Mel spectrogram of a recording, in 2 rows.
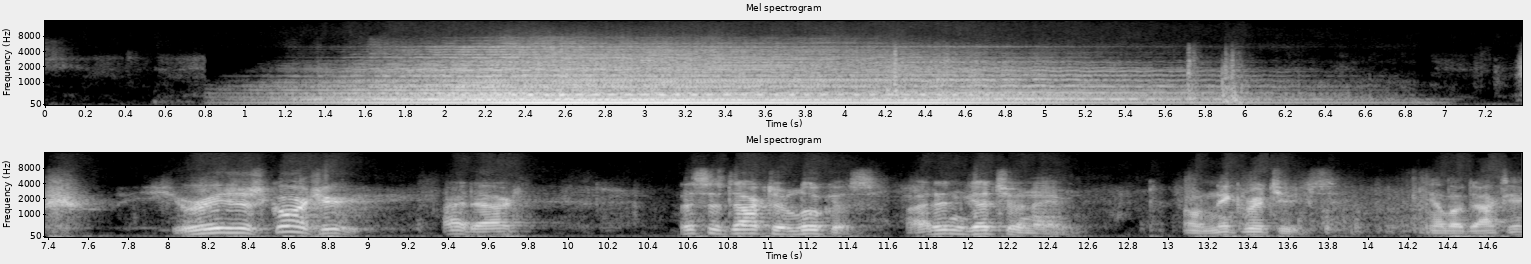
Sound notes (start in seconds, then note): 0.8 suspenseful music; 5.6 door thuds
